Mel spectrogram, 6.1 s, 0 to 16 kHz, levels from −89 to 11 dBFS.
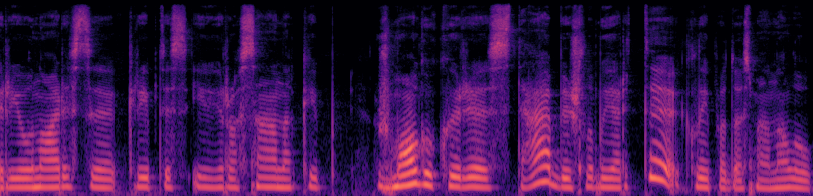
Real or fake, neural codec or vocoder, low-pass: real; none; 14.4 kHz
